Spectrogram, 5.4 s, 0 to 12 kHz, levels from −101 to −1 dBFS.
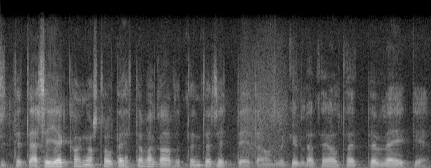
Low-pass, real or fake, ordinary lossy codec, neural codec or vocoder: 10.8 kHz; real; none; none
